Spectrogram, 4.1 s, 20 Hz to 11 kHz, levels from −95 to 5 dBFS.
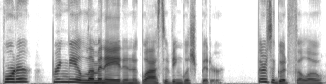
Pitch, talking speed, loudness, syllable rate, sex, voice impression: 245 Hz, 220 wpm, -18 LUFS, 6.8 syllables/s, female, very feminine, very young, very thin, very tensed, powerful, very bright, very hard, very clear, fluent, very cute, intellectual, very refreshing, sincere, slightly calm, very friendly, slightly reassuring, very unique, elegant, sweet, very lively, strict, slightly intense, sharp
